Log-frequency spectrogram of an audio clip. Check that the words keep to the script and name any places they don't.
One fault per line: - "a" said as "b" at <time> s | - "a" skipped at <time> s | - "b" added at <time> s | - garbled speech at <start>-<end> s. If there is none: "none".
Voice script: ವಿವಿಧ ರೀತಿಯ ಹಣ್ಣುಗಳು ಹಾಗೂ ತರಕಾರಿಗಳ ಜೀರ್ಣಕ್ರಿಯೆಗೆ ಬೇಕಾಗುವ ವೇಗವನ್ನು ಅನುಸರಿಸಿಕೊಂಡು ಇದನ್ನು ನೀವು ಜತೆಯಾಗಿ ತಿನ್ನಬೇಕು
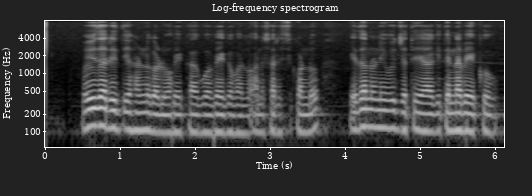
- "ಹಾಗೂ ತರಕಾರಿಗಳ ಜೀರ್ಣಕ್ರಿಯೆಗೆ" skipped at 1.7 s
